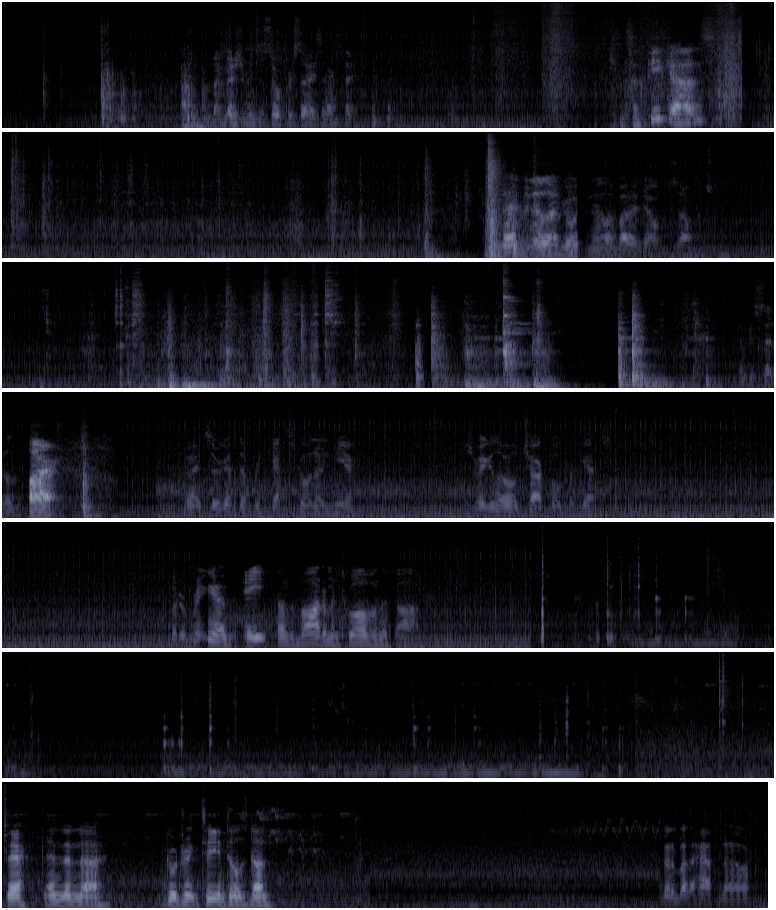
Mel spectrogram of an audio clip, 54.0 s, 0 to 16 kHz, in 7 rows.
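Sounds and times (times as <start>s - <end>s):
cast iron pot and utensils clinking: 19.7s - 21.0s
faint low hum: 21.7s - 53.9s.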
